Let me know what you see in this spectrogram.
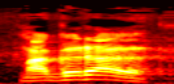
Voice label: "magurau", minamiyamagata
